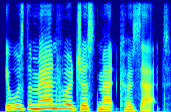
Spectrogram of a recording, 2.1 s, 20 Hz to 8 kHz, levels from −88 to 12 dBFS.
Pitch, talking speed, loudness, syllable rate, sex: 260 Hz, 250 wpm, -15 LUFS, 5.5 syllables/s, female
